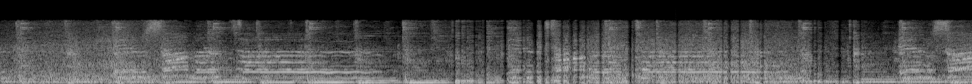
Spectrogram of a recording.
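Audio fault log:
4.43–6.80 s, 7.22–7.65 s and 8.11–8.62 s: repeated packet loss (robotic sound). Short gaps of up to about 40 ms keep being patched by stretching the previous sound, giving a choppy stutter with pieces missing rather than one clean dropout.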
